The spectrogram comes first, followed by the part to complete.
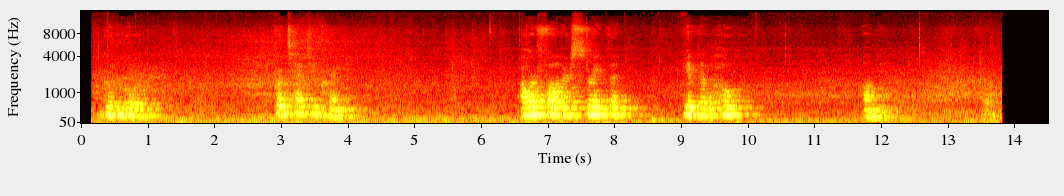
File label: Narration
